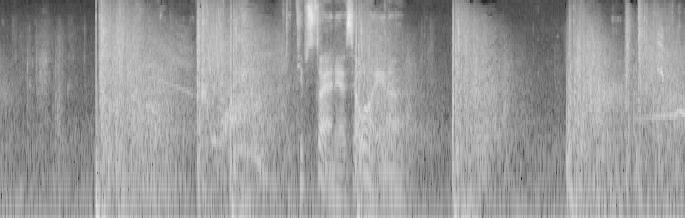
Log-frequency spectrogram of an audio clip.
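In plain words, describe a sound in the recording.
Gunshots ring out loudly, one after another, with a short echo.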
